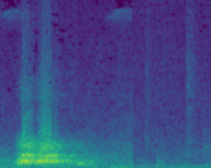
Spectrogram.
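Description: A dog barking once, a single drawn-out bark, followed by a faint steady hum.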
